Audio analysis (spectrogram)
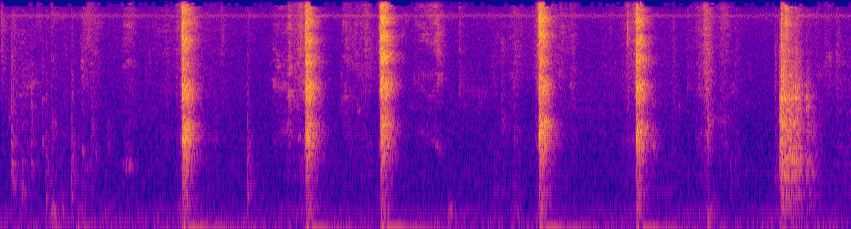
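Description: Crunching of a crisp apple: seven or so sharp, crackly bites at an uneven pace, each a bright, fairly loud burst over a quiet background, with no voices.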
